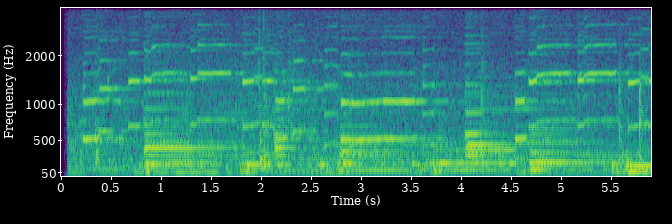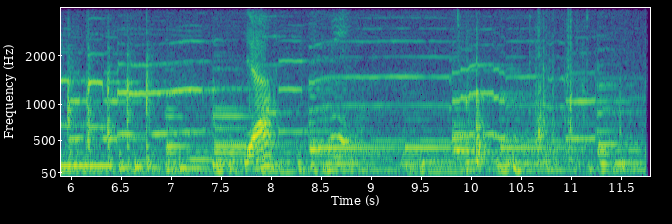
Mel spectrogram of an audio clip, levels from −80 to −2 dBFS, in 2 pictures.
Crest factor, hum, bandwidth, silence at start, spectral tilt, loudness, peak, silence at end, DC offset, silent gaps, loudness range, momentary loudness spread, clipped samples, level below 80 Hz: 14 dB; none; 4 kHz; 0.05 s; -11.5 dB/octave; -14 LUFS; 0 dBFS; 0.05 s; 0.4%; none; 2 LU; 5 LU; under 0.1%; -24 dBFS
